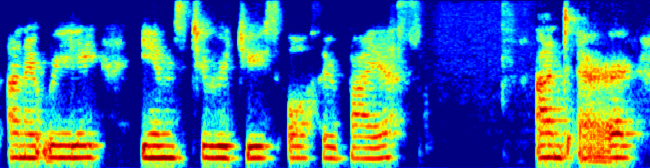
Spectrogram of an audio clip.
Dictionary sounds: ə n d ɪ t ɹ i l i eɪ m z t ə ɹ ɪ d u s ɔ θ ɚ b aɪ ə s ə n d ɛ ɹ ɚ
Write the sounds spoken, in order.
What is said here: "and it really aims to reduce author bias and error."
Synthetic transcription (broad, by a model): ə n ɪ t ɹ i l i eɪ m z t ə ɹ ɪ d u s ɔ θ ɚ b aɪ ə s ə n ɛ ɹ ɚ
